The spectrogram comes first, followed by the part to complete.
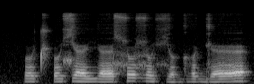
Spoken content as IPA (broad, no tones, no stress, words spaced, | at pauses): ɵt͡ʃʼɵɕɛ jɛ ɬɵɮɵçə ɡʱəɡʲɛ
